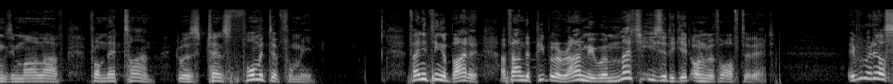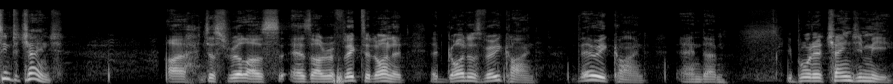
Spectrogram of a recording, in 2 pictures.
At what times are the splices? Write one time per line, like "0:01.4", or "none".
0:10.5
